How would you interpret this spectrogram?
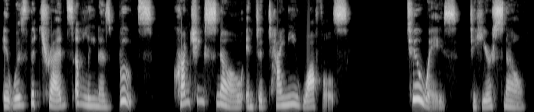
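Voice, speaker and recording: A woman reads a picture book aloud for children. Her delivery is expressive and deliberate, with a very lively melody and an unhurried pace. The sound is dry and close. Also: mid-range voice, no room sound. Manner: animated, deliberate storytelling with acted sound words. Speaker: storybook read-aloud host.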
